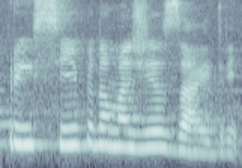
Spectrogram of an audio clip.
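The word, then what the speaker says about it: seiðr: E também passou o conhecimento da magia Zaidri, que se escreve S-E-I-D-R ou alguma variação disso.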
